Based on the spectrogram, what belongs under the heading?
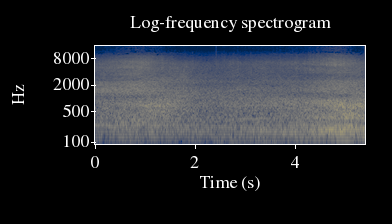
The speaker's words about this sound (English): Suddenly a lot of activity has arrived all at once here. Cars driving past, people walking past, bicyclist, Uber, and it's just pulled up. Incredible.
